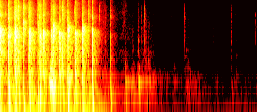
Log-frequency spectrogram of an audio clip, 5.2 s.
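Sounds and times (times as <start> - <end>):
audience applause: 0.0 - 2.3.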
